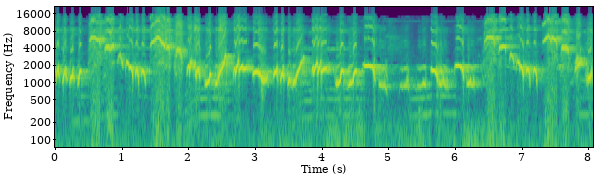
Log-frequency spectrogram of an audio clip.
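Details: A white-rumped shama from Indonesia sings in the morning: a rich, unbroken run of varied phrases of clear fluty whistles, quick rising and falling slurs, and harsher chattering notes.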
